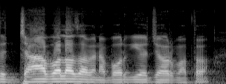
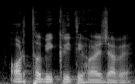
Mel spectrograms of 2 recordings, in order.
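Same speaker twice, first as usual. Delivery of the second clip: ordinary talk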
